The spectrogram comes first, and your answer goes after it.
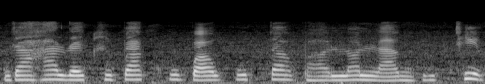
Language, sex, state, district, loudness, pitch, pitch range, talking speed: Odia, female, Odisha, Sambalpur, -16 LUFS, 210 Hz, 200-225 Hz, 60 wpm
